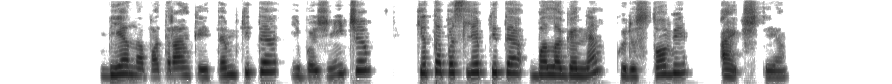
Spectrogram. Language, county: Lithuanian, Klaipėda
